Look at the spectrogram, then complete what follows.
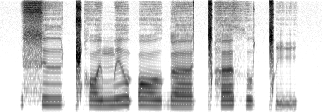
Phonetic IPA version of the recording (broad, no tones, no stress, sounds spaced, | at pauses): s ɨː ǁʰ ɔ ɪ̯ m ɪ ʊ̯ ʔ ɔː ʊ̯ ɠ ɐː ǀʰ ɐ θ u ǀ ḭ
